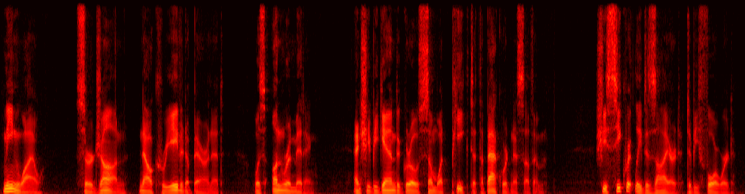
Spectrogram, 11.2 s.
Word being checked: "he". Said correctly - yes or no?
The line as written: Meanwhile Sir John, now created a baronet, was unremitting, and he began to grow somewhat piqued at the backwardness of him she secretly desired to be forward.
no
